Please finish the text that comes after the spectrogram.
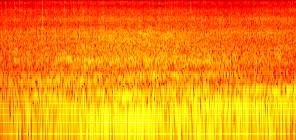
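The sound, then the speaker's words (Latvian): A vintage car engine idles steadily, a loud, continuous low rumble with a constant throbbing hum and no voices for the full three seconds, during a tour by retro enthusiasts driving old cars and motorcycles to manor houses in Latgale, Latvia. “retro entuziasti, kas ar seniem automobiļiem un motocikletiem kopā apbraukoja taisnu Latgulas mūžas pilis.”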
